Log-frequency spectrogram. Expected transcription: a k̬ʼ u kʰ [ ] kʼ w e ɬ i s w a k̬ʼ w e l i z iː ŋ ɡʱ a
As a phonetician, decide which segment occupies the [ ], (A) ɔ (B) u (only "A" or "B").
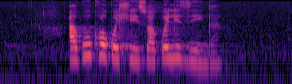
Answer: A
